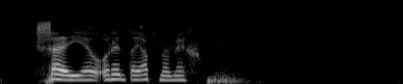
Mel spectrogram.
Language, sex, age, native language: Icelandic, female, 13, Icelandic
